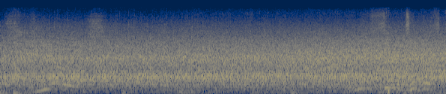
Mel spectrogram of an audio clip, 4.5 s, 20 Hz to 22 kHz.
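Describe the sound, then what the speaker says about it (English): A crowd roars at a wrestling match in the WWE 2K25 video game, a loud, dense, continuous cheer with faint voices mixed in throughout. "Listen to this crowd, driving these competitors to leave everything out in the ring"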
